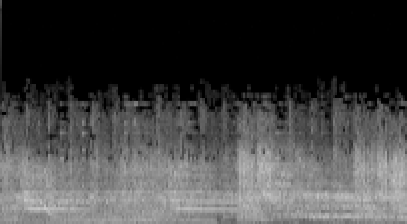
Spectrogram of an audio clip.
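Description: Film car-chase soundtrack: a car engine revving, its pitch rising through the first two seconds, with tyre squeal over background music. The sound turns noisier a little past halfway.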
